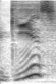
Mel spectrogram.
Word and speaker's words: geas: Is it a geas? How do you pronounce it? Geas. Gather your party before venturing forth. Kind of like gay ass, but less enticing.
